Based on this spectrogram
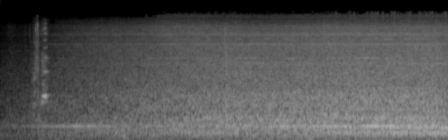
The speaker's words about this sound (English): Over on the left end is the gas turbine. The white enclosure is the generator, and then the gas turbine, and the hot exhaust gas comes off sideways into this big gray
